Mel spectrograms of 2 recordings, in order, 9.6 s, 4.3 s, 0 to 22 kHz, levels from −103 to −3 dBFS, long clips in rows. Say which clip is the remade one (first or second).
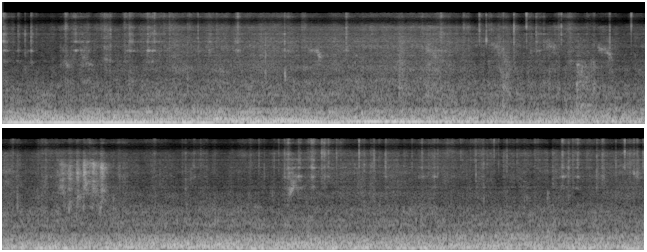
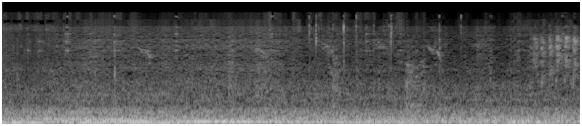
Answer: first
